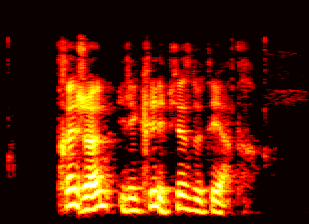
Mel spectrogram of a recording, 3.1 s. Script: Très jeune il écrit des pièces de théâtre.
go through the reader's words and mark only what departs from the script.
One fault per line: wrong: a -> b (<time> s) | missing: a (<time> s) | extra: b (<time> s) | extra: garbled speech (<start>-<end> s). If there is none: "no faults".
no faults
